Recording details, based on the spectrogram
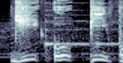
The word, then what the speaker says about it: JOP: J-O-P, pour le prononcer correctement, euh, James the Prophet en, en, combinaison avec Kalash Criminel, excellent morceau recommandé bien évidemment.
